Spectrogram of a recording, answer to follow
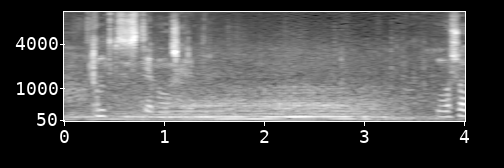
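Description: A motor vehicle's engine running close by: a steady low hum that grows louder until about two seconds in, then fades out about a second later, as it passes.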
